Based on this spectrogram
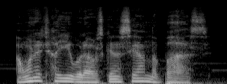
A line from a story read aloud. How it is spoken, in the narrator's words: whispered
